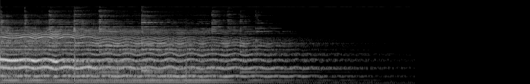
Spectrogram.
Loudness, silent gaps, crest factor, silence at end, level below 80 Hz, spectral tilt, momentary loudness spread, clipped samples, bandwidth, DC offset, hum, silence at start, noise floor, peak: -22 LUFS; none; 18 dB; 2.15 s; -66 dBFS; -2.5 dB/octave; 19 LU; under 0.1%; 16.5 kHz; under 0.1%; none; 0 s; under -90 dBFS; -6 dBFS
